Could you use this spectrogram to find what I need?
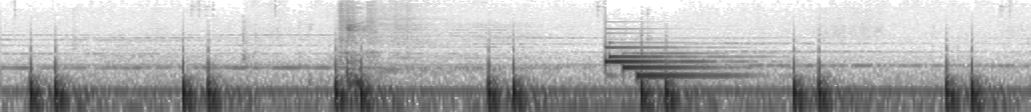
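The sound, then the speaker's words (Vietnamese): Slow heartbeat of seven paired lub-dub thumps, low and evenly spaced about every one and a half seconds over a steady low hum. A brief whooshing swell and a run of stepped ringing tones sound between beats. “Thình thịch, thình thịch. Âm thanh quen thuộc mà xa lạ lại một lần nữa truyền ra.”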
